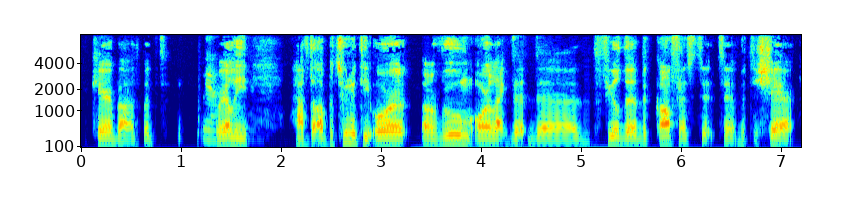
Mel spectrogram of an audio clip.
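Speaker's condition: Stuttering; stuttering during recording; own stuttering noted by speaker during conversation; repeated sounds, repeated words

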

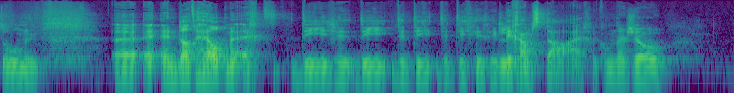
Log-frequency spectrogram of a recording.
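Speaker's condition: Stuttering; ongoing, delayed starting podcast; interviewed on own podcast by girlfriend, stuttering still present; frequent whole-word repetitions, many fillers like eh and ehm; repeated words, prolonged sounds

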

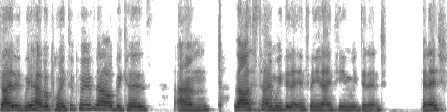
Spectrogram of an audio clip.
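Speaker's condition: Cerebral palsy; wheelchair user, quadriplegic

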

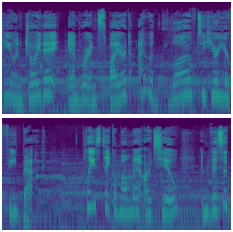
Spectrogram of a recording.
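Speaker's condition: No condition

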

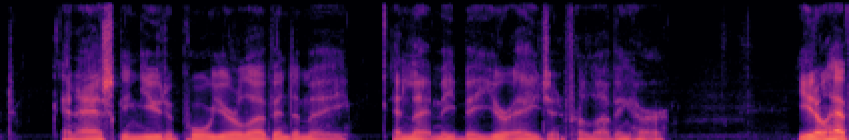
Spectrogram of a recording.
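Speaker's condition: No condition

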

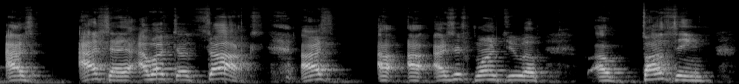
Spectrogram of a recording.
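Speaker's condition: Down syndrome; young adult man

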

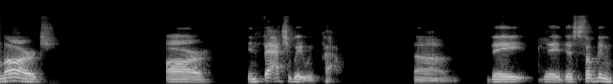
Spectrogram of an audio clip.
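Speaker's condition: No condition

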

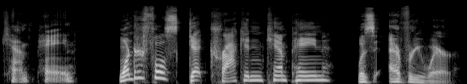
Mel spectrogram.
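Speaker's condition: No condition

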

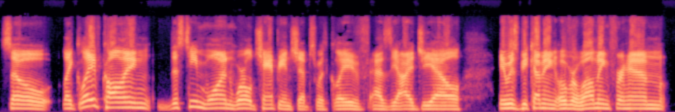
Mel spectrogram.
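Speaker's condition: No condition

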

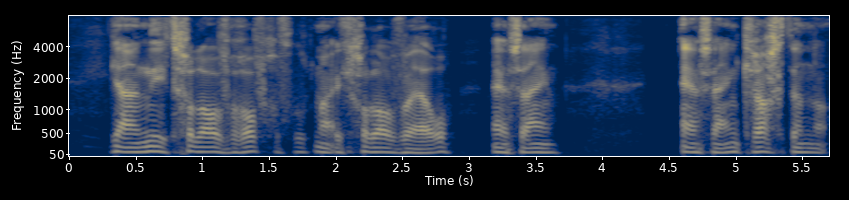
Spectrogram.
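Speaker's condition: ALS; talks less after recent days of exertion, speaking costs energy, still easy to understand

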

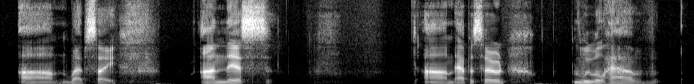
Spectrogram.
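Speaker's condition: Stuttering; onset in childhood; blocks

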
